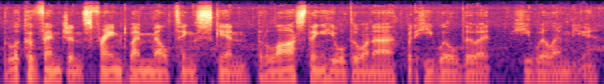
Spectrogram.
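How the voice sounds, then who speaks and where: Deep-voiced man narrating a game playthrough. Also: flat delivery, normal speed, darkish tone. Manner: dramatic storytelling mixed with casual, sweary asides. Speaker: let's player. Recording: faint background game noise.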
